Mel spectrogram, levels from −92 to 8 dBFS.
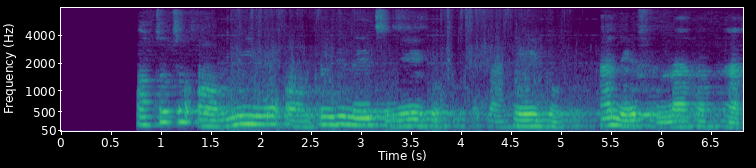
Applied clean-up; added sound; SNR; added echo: neural separator model SepFormer DNS4.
